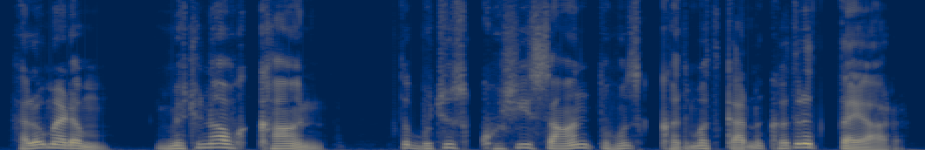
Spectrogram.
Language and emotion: Kashmiri, happy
